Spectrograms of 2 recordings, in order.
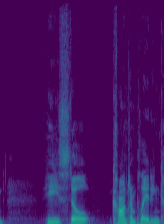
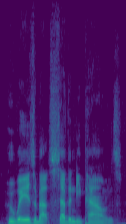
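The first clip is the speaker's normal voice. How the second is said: ordinary delivery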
